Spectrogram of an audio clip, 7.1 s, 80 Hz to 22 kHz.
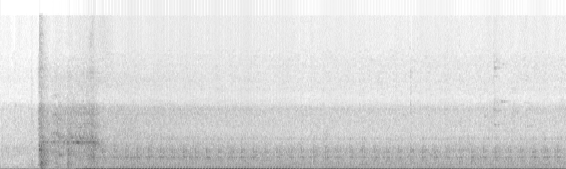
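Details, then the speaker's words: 2011 Chevrolet Captiva diesel facelift after repairs: it previously needed long cranks, sometimes two attempts, with idle at 1200 rpm; now a short crank fires at once into a steady, even idle with no stumble. "Nah sekarang udah kembali normal, dengan sedikit sentuhan aja mesinnya udah menyala."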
